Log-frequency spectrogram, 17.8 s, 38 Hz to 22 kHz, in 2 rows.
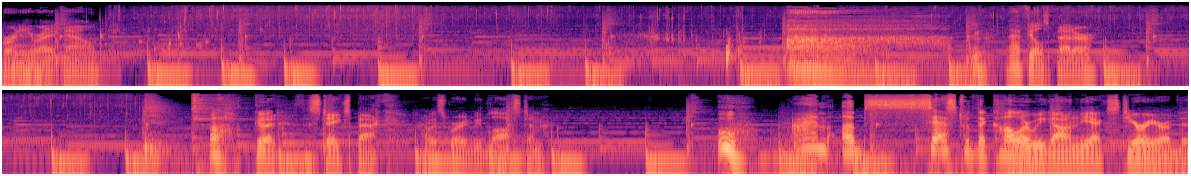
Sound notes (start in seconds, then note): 1.4 water bubbling; 4.6 gulp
